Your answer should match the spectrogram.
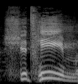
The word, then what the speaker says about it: Shittim: This word is pronounced Shittim, okay? So y'all just make sure you put the emphasis on the second syllable, okay?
